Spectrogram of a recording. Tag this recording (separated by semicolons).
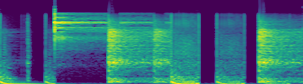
loop; massive; experimental; jovica; remix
